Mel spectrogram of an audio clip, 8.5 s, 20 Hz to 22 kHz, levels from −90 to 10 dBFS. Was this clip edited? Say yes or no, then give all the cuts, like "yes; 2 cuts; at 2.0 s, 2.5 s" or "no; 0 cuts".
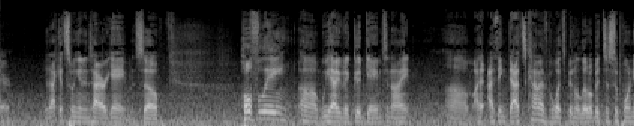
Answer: no; 0 cuts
